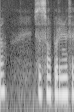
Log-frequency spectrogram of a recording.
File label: "sobr", Welsh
